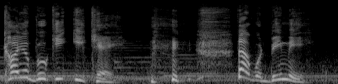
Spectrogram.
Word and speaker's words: Kayabuki: new one i've never heard of it by cowabunga icky your mia this is a really strange name who's this cowabunga it's pronounced kayabuki ek that would be me outlander brigade is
